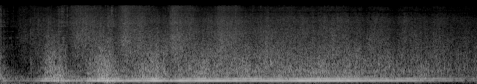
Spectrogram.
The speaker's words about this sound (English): Then he pulled the motor on and steered us under the steel bridge into the widest part of the lake.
